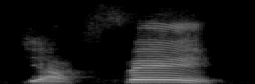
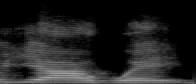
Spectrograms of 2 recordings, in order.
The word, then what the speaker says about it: Yahvé: pronunciación corrupta del lenguaje, aunque la pronunciación original samaritana era Yahvé, que significa el hermoso. Por lo tanto, la pronunciación del nombre divino como Yahweh no es correcto, especialmente si se basa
